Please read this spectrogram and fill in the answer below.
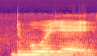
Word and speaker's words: Du Maurier: Du Maurier.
